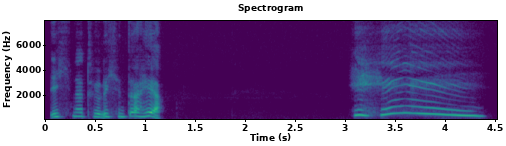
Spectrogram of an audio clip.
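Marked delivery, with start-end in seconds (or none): 3.0-4.4 fairy giggle. Acted.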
